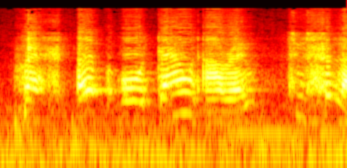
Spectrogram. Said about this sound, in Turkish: Bak benim gibi eski bir zil bu. Bak şimdi sustu ya hocam.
